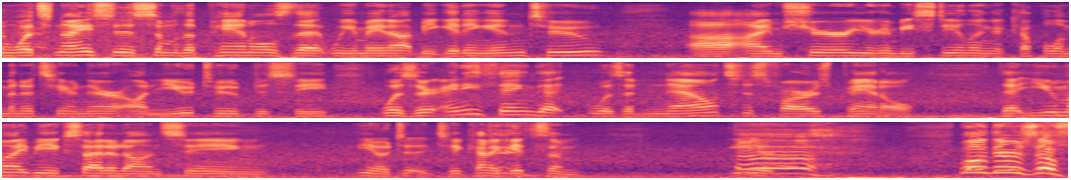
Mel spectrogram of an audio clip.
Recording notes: Some early audio from Anaheim as Star Wars Celebration is set to begin.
